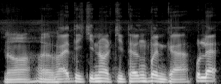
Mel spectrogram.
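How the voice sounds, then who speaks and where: A man with a Lao accent chatting casually to his viewers, with lots of drawn-out fillers. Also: medium pitch, a little mellow, dry recording. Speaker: vlogger.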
